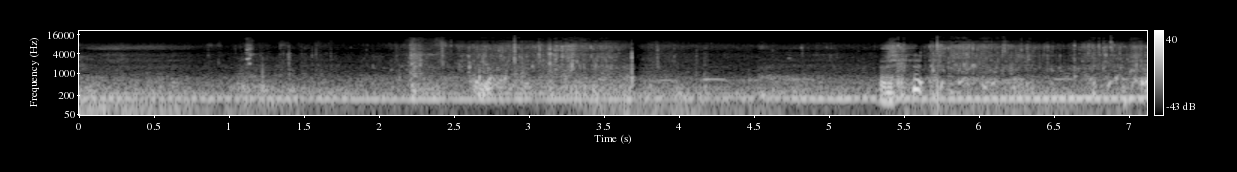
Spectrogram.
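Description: A boat motor's steady low hum, with a few knocks and water splashes as a landing net is worked over the side of the boat.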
